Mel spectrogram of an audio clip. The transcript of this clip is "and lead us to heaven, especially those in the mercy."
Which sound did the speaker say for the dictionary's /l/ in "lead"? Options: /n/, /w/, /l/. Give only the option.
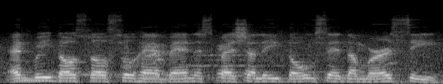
/w/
